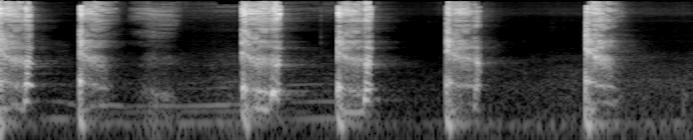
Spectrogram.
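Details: Person reporting severe cough, six sharp harsh coughs over about four seconds, some in quick pairs with brief catches of breath; cough.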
